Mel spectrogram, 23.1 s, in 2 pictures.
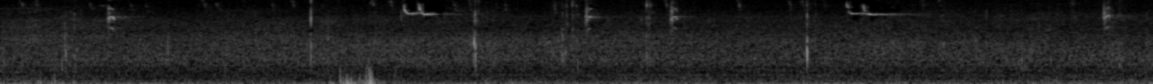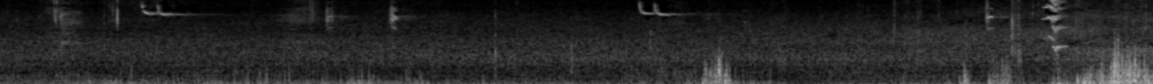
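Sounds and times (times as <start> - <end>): low outdoor rumble: 0.0 - 23.0
birds chirping: 3.7 - 9.6, 12.9 - 13.5, 17.9 - 18.8.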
